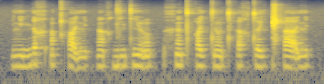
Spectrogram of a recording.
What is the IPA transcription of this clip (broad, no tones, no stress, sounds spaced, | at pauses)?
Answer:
lʲ e nʲ ɨ χ ʔ ĩ qʰ ɐ lʲ | ɐ̃ χ dʲ ẽ tʲ õ | x ɐ̃ t q ɐ lʲ t õ tʰ ɐ χ t o lʲ ǁʰ a lʲ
